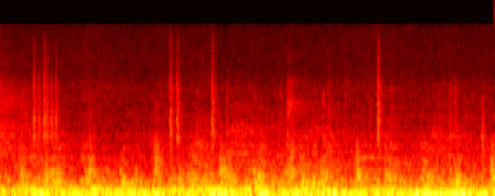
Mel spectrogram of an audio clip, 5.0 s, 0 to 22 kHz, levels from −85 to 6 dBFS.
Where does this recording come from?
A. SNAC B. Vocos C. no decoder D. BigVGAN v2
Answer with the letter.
C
